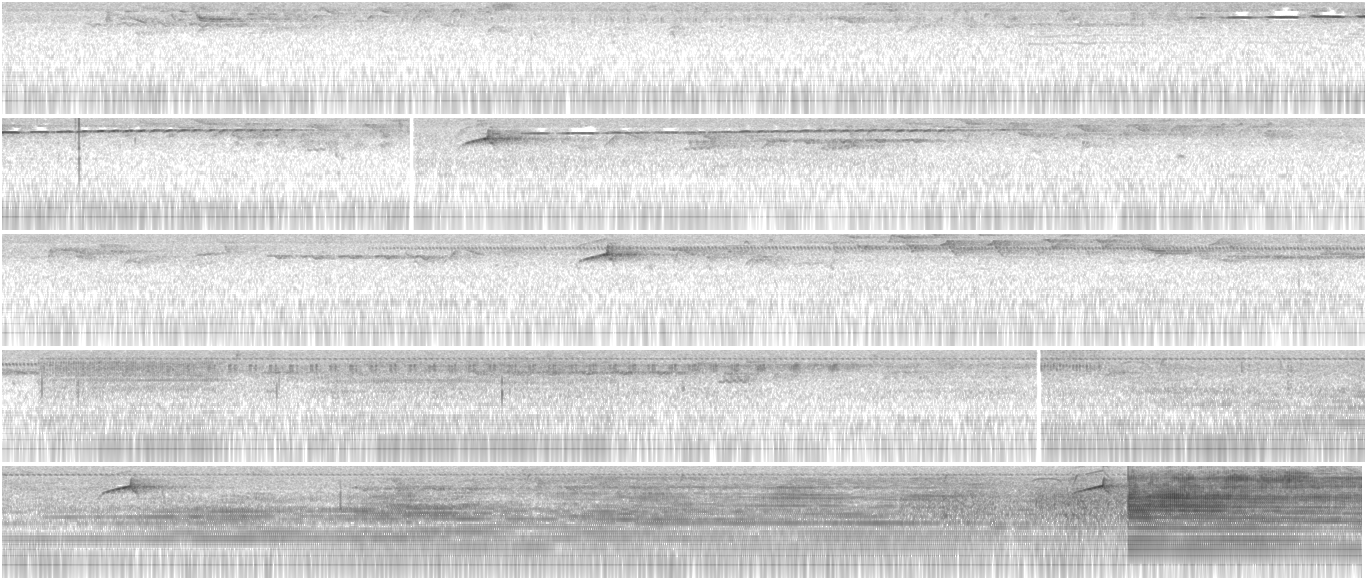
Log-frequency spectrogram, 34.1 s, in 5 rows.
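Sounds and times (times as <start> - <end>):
birds calling with high trills: 0.4 - 30.3, 31.0 - 33.5
steady low rumble: 11.6 - 32.9.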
